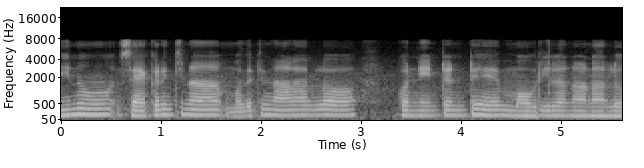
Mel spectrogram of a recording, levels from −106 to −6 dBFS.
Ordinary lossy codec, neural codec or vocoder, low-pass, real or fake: none; none; none; real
